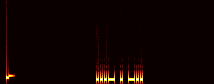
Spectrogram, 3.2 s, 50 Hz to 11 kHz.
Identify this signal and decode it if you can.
Morse code, heard as a keyed tone, about 38 wpm, 700 Hz. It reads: VED
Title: Top Three Letter Combinations in Words 40wpm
